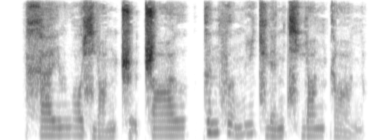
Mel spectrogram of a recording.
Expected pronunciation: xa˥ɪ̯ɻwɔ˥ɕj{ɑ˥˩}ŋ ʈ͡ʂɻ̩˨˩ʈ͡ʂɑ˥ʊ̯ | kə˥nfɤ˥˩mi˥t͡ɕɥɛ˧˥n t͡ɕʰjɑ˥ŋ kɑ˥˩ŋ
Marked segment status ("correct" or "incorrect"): incorrect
